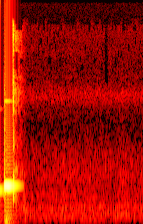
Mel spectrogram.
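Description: A short electronic beep with two steady pitches, lasting about a third of a second.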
